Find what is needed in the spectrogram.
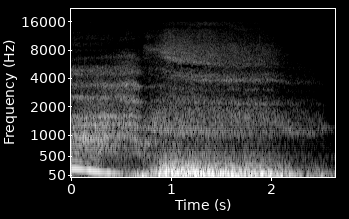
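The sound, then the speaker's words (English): A deep breath during a guided group breathing exercise: a slow, soft rush of air that swells in the middle and fades away at the end, with no talking. “Let's take a deep breath together. Lots of love in. Deep breath in. Exhaling lots of love out.”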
